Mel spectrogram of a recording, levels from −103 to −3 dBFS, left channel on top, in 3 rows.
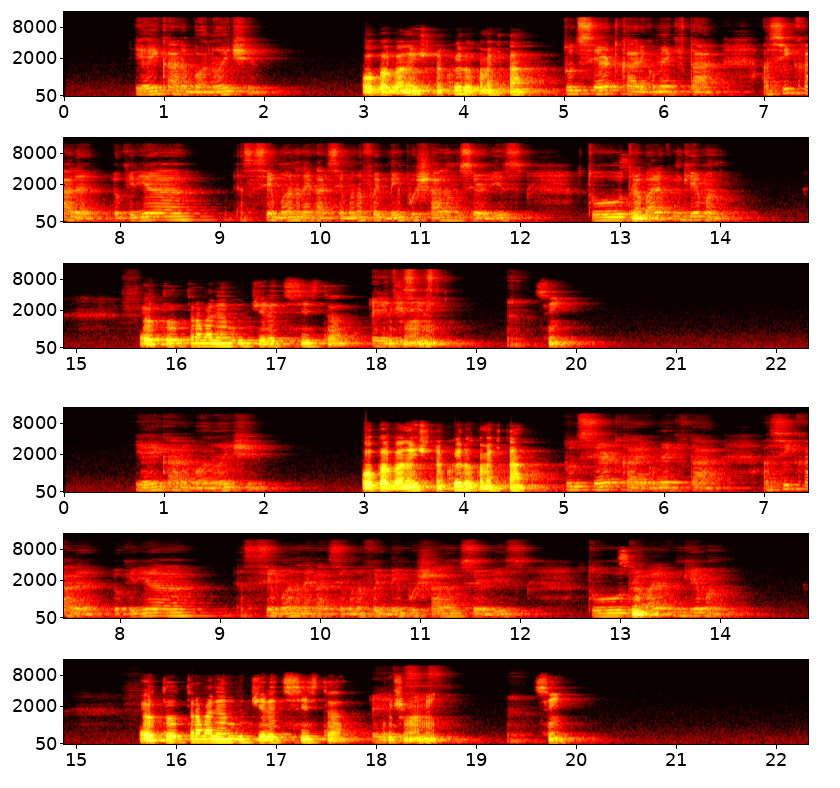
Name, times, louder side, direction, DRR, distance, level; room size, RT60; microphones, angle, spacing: voice 1, 0.7-2.0 5.0-8.8 9.2-14.1 15.5-15.6 17.9-18.6 19.3-19.5, left 3 dB, 70° left, 4 dB, 0.9 m, -39 dB
voice 2, 3.0-4.6 13.1-13.3 15.6-17.7 18.1-18.6 19.6-19.9, right 4 dB, 55° right, 15 dB, 0.3 m, -24 dB
6.8 x 6.2 x 5.8 m, 0.82 s
head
